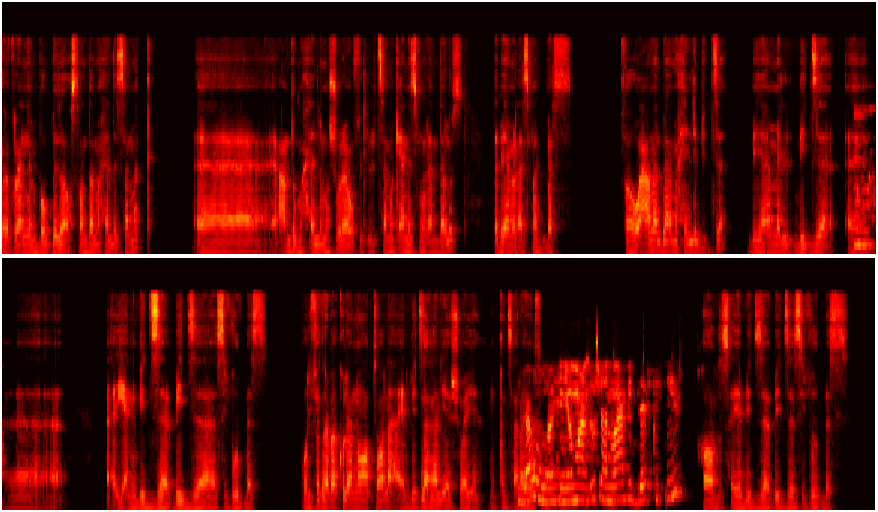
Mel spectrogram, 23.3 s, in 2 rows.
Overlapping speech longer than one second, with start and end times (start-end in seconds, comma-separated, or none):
none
